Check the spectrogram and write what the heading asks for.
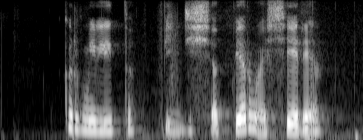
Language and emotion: Russian, neutral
